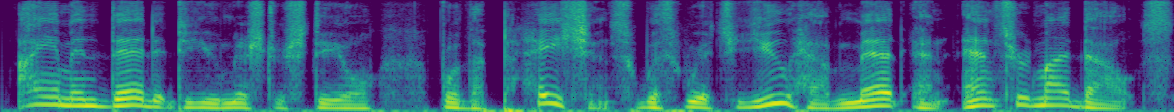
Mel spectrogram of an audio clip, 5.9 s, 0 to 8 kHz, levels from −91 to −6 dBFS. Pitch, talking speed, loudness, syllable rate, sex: 140 Hz, 195 wpm, -17 LUFS, 4.9 syllables/s, male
